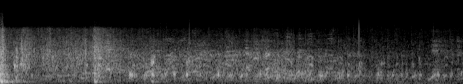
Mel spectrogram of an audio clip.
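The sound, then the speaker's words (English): A loud splash as someone dives into a swimming pool from its edge, followed by several seconds of churning, sloshing water, with no voices. “No, I'll dive in. Here I go. One, two, whee!”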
